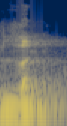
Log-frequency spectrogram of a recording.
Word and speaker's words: ln: this thing here now i don't pronounce it alain or lawn i just pronounce it lin okay ln is lin so it's lin x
